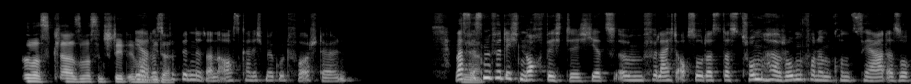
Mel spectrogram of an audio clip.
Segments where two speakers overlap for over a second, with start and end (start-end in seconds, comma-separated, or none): none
